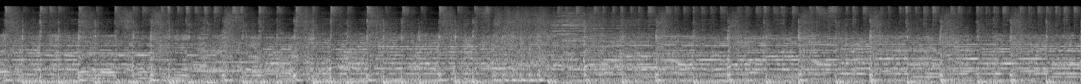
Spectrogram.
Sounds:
music

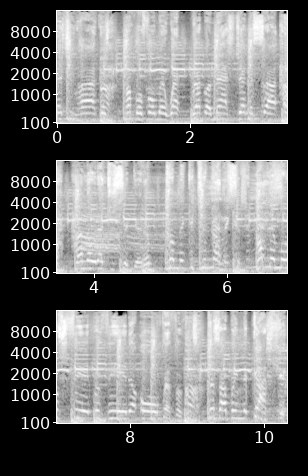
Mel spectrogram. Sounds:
music, singing, rapping

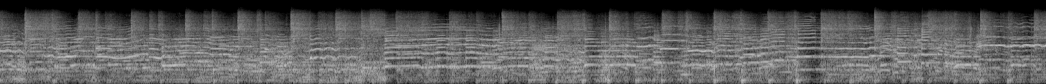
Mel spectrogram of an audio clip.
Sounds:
music

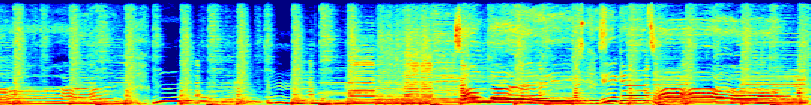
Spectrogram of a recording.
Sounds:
accordion, music

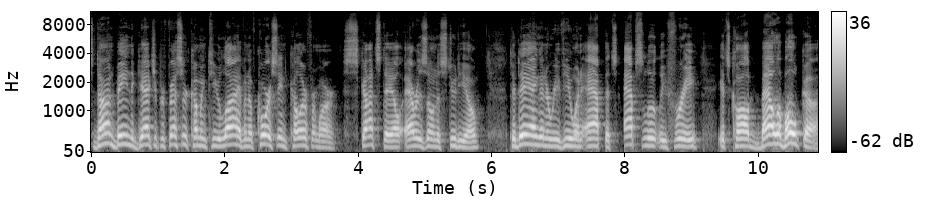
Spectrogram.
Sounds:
speech

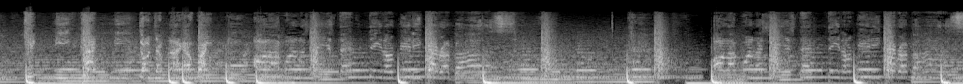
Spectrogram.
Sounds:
music

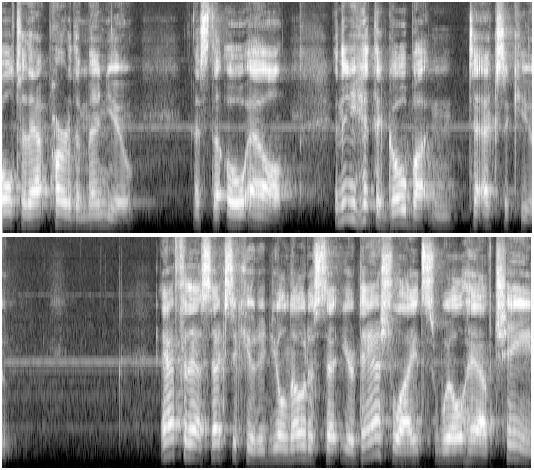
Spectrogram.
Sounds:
inside a small room, speech

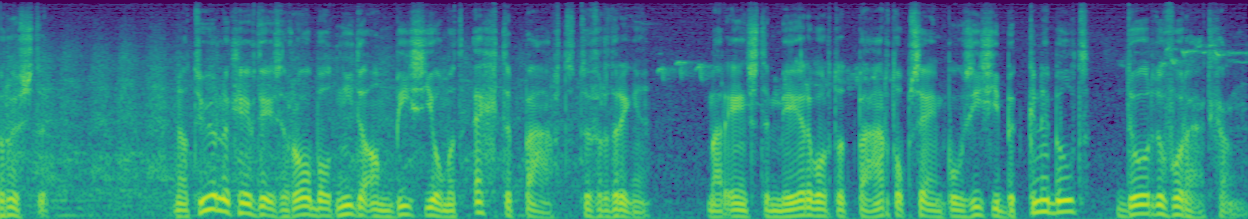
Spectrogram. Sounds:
animal, speech

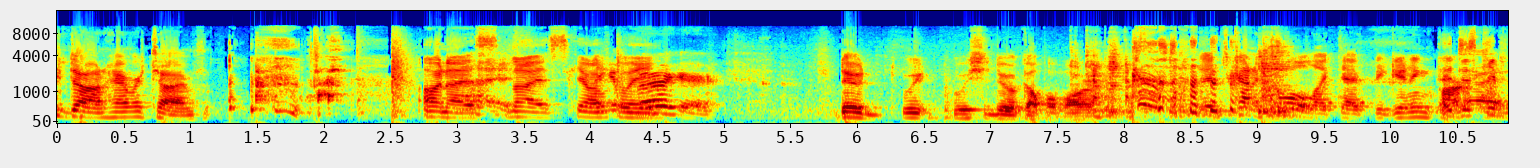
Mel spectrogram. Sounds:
speech

